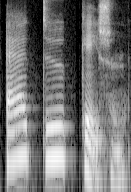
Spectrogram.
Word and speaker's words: education: Education. Education. The third syllable is stressed, not the second, because education. The third is stressed.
